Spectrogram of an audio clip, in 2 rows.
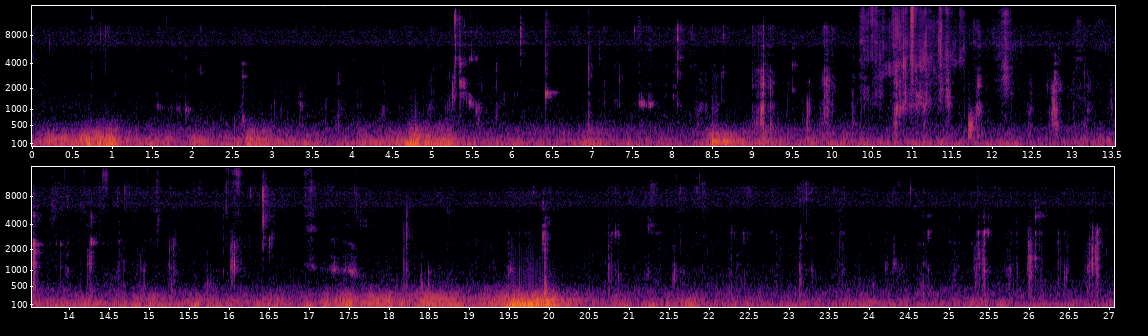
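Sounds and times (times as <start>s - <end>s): chewing with wet mouth clicks: 1.6s - 18.5s, 20.7s - 27.0s
crisp crunching: 9.9s - 14.4s.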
